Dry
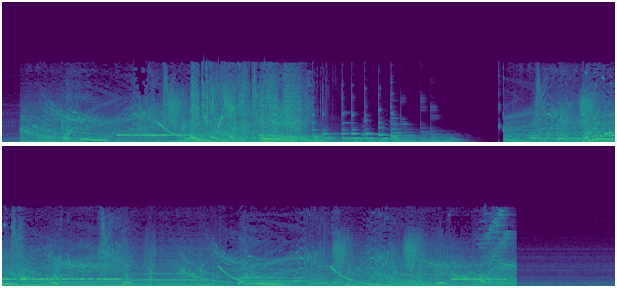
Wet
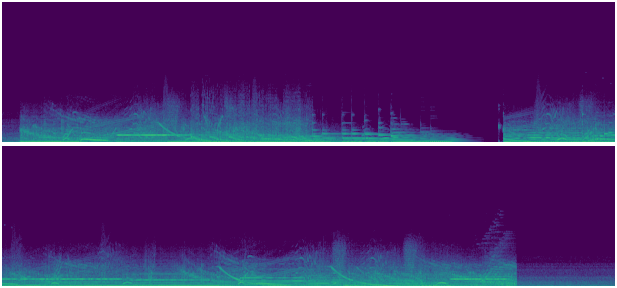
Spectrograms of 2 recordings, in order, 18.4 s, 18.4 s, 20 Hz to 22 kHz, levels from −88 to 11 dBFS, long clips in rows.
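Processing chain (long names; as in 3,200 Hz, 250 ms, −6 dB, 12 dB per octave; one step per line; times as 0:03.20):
low-pass filter 1,700 Hz 12 dB per octave
low shelf with overshoot 200 Hz +6 dB, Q 1.5
brickwall limiter −20.5 dBFS, peak gain reduction 12.5 dB
level +2.5 dB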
